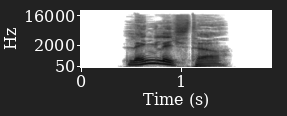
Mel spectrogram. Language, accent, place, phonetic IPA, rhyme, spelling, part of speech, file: German, Germany, Berlin, [ˈlɛŋlɪçstɐ], -ɛŋlɪçstɐ, länglichster, adjective, De-länglichster.ogg
- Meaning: inflection of länglich: 1. strong/mixed nominative masculine singular superlative degree 2. strong genitive/dative feminine singular superlative degree 3. strong genitive plural superlative degree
